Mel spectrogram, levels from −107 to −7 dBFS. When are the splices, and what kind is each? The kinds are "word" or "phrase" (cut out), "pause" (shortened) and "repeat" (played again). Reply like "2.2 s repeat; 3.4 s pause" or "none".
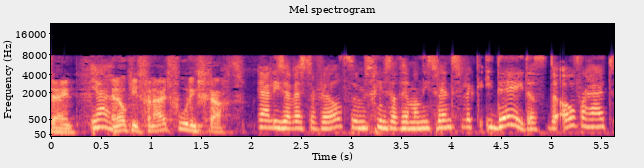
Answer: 3.9 s word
